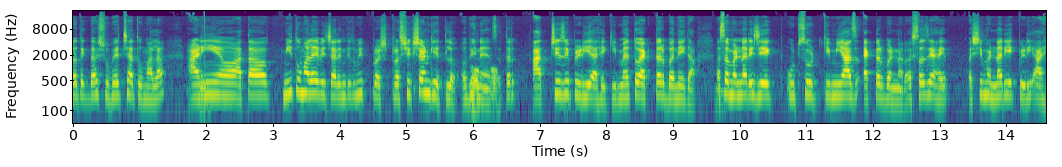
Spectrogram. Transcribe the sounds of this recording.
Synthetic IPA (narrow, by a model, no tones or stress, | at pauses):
ɾət̪ek̚d̪aɕubʱetːɕʰat̪um̤ala | aɽ̃iat̪amiːt̪um̤alaɦeʋit͡ɕaɾenk̬iːt̪um̤iːpɾəpɾəɕikʂəɳɡʱet̪ləːʔəbʱinəjat͡səːt̪əɾ | at̪̚t͡ɕid͡zepiɽiːaɦekiːmɛt̪oækʈəɾbəneɡa | əsəːm̤əɳɳaɾed͡ʑeek̚uʈʰsuːʈ̚kiːmiːad͡zæk̚ʈəɾbəɳːaɾəsəːd͡zeaɦe | əɕiːm̤əɳɳaɾiːek̚piɽiːaɦe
